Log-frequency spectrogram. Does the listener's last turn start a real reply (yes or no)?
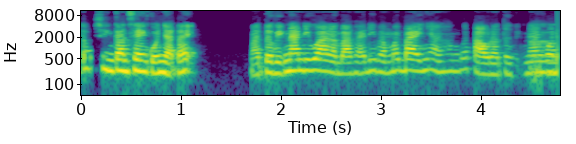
yes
